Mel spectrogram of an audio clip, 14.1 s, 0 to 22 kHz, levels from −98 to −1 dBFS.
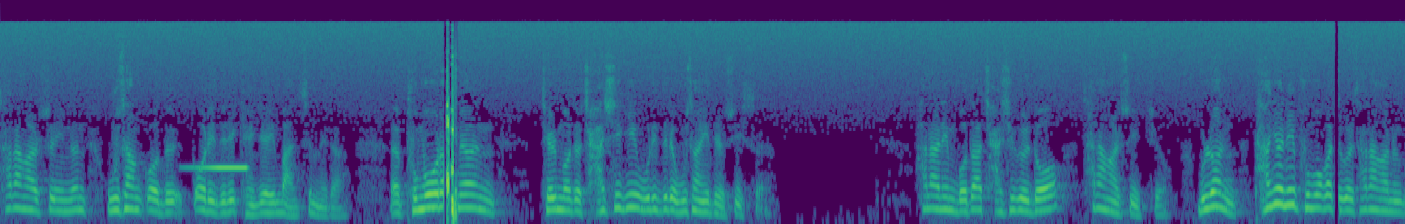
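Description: A steady, thin hiss sits under the speech for the whole clip, rising sharply toward the top of the band and nearly as loud as the speech itself. This is low bit depth with noise shaping. The hiss level fits a signal kept to about 5 bits, with the rounding error pushed up into the highest frequencies.

From 1.79 to 2.51 s a pure tone at 994 Hz swells over roughly 0.4 s into a squeal a little louder than the speech. This is loudspeaker feedback squeal: the microphone picked up its own loudspeaker, and the loop gain at that one frequency exceeded one.

At 4.43 to 4.58 s a short disruption interrupts the speech, and about 2.4 ms of extra time is added to the audio. A briefer disruption follows at 13.34 to 13.39 s. Both are damaged data in a compressed stream: corrupted frames made the decoder lose sync and search for the next frame header.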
